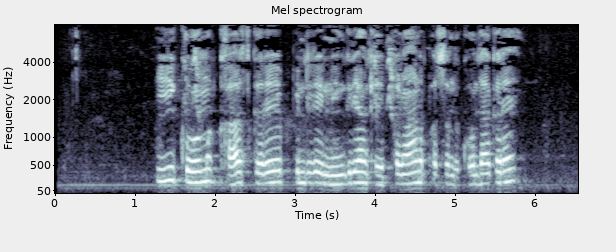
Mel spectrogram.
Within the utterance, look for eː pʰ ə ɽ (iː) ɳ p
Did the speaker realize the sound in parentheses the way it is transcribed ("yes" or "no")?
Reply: no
